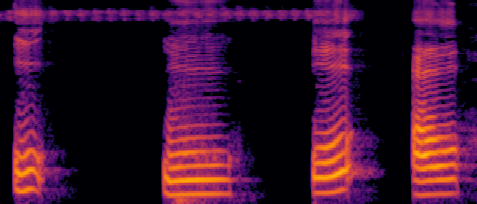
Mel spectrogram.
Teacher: उ, ऊ, ओ, औ में आपका ओठ जो है गोल हो जाता है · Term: वृत्ताकार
